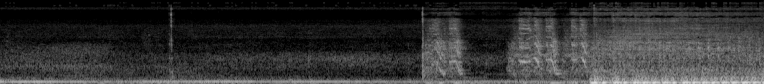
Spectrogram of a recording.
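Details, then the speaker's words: Quad engine after replacing spark plugs with CR/CPR AE 7411 (one old plug lacked the terminal nipple for the coil boot): runs much smoother, steady low hum then regular louder pulsing, though it still cranks slow. "So, it still does crank slow, but it runs a whole lot smoother."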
